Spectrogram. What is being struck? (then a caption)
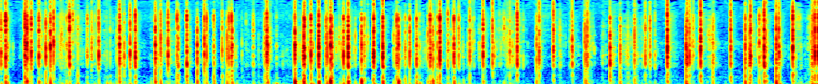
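Small printed cardboard box. A small, flat, rectangular red-and-white Ghana chocolate box made of printed cardboard is held in one hand close to the microphone while fingertips and nails tap and scratch its surface. Dense, rapid, dry taps and scratches follow one another with almost no ring, each a short crackly click.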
